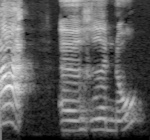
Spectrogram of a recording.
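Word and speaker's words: Renault: ใกล้ เคียง ที่ สุด เฉลย อ่าน ว่า เอโน เอ เอน นะ คะ เอโน โอเค ดู เฉลย ไม่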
